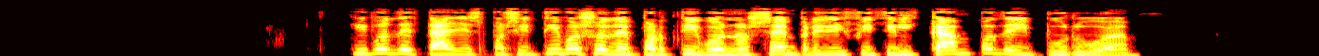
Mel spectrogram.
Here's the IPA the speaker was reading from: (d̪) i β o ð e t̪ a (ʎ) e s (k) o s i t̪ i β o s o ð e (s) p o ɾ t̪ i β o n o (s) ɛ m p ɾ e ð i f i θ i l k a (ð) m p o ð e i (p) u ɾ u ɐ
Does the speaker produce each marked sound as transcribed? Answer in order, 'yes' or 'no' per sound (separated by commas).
no, yes, no, no, yes, no, yes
